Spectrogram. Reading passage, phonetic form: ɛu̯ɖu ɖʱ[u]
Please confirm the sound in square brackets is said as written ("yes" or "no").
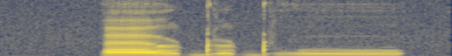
yes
